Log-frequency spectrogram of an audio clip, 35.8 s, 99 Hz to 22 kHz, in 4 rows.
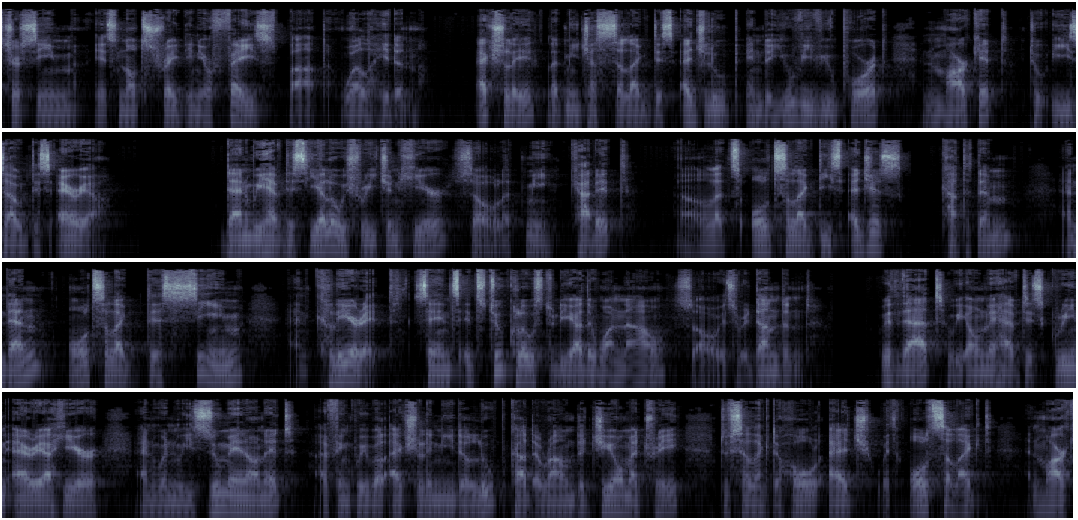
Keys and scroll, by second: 0.0 typing, 4.0-4.7 typing, 7.0-7.8 typing, 14.6 typing, 21.4 typing, 23.9-24.8 typing, 24.9 alt+a, 27.8 alt+a, 34.3 typing.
